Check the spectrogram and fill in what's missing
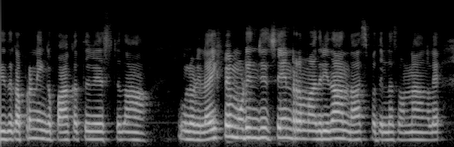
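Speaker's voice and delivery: ordinary delivery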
